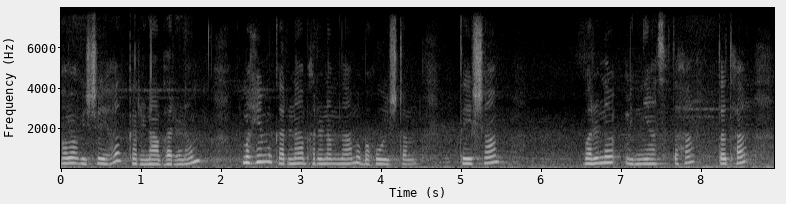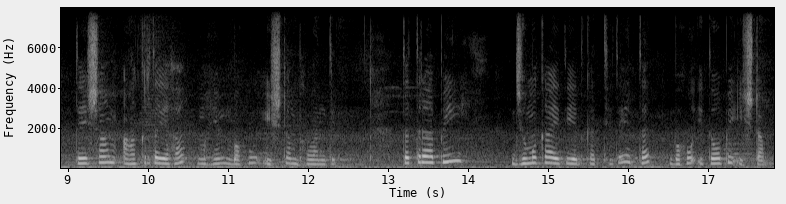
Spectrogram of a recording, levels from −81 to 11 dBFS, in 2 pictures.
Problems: none marked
